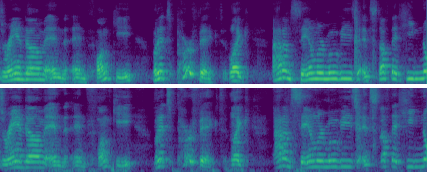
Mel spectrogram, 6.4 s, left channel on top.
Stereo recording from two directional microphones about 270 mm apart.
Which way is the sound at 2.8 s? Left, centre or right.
Centre.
